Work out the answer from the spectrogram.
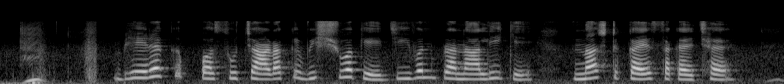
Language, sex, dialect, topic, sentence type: Maithili, female, Southern/Standard, agriculture, statement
